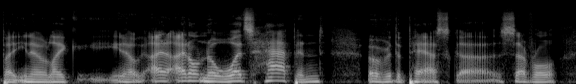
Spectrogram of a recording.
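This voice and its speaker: A man speaks with vocal fry. His pitch sits in the medium range. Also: ordinary pitch variation, moderate pace. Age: 60s. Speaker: pastor. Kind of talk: casual chat. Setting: studio. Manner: halting.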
